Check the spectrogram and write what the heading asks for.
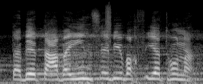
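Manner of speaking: ordinary delivery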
